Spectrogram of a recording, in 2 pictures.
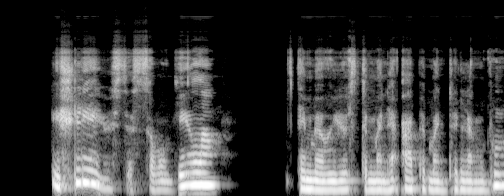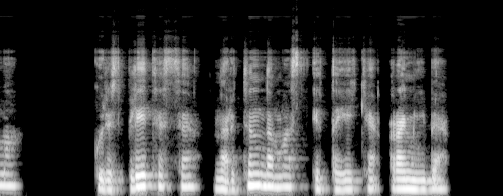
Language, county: Lithuanian, Šiauliai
